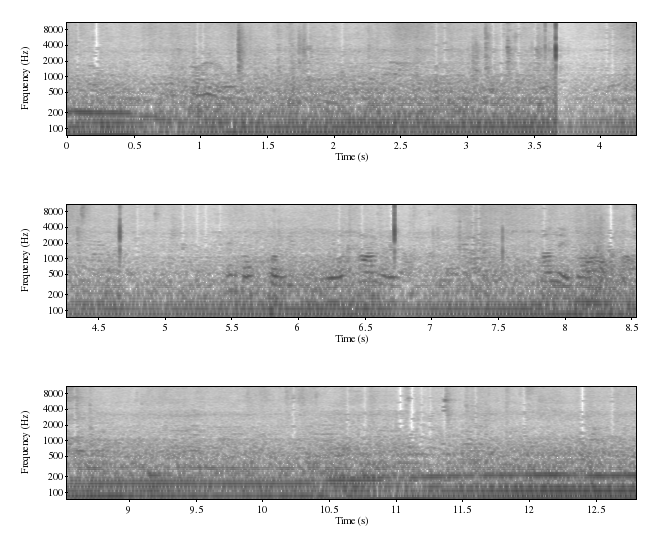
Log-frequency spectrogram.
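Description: Traffic rolls along a busy road outside.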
